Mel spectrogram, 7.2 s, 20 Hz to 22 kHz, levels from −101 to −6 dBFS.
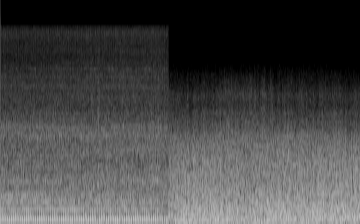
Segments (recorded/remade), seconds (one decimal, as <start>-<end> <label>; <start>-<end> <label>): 0.0-1.7 recorded; 1.7-3.2 remade; 3.2-5.0 recorded; 5.0-5.8 remade; 5.8-6.4 recorded; 6.4-7.2 remade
